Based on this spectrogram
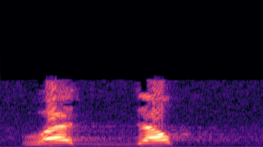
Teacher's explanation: فتظهر الطاء مشددة مع الإطباق مع الاستعلاء · Term: تضغم التاء في الطاء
